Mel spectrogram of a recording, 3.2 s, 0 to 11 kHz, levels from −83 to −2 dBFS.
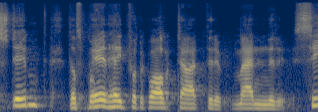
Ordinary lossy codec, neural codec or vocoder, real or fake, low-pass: none; codec, 16 kHz in and 24 kHz out, 0.6 kbps, FocalCodec, streaming, 4096 codes; fake; 9.9 kHz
